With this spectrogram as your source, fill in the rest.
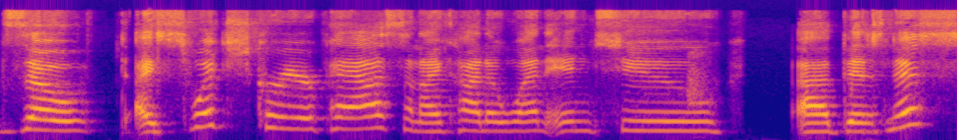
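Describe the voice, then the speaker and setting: Against a quiet background, a woman speaks at a fairly slow pace. Her pitch is high, with ordinary pitch variation. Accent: slight Southern US. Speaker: promotional products sales professional. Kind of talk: podcast interview.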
